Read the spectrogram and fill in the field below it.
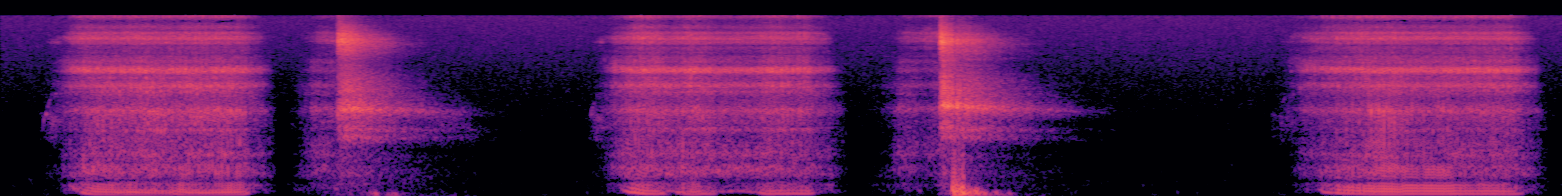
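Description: Loud, rough, low vibrating inhalations alternating with short puffing exhalations, one ending in a sharp snort: snoring.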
